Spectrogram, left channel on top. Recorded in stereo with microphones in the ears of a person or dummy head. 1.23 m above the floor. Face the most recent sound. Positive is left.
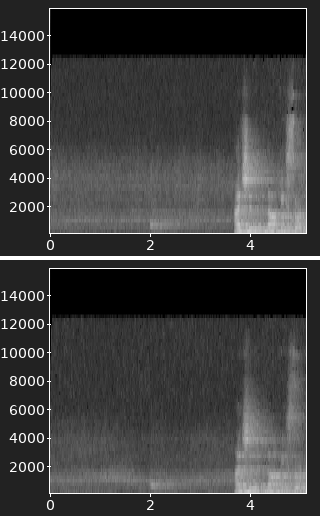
turn(degrees=60)  # may be behind; listen again after turning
